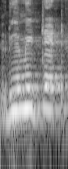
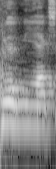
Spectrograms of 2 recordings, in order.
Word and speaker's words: Realme X: You read Realme X, you go like Realme 10. Am I saying it wrong? Okay, no, it's Realme X.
